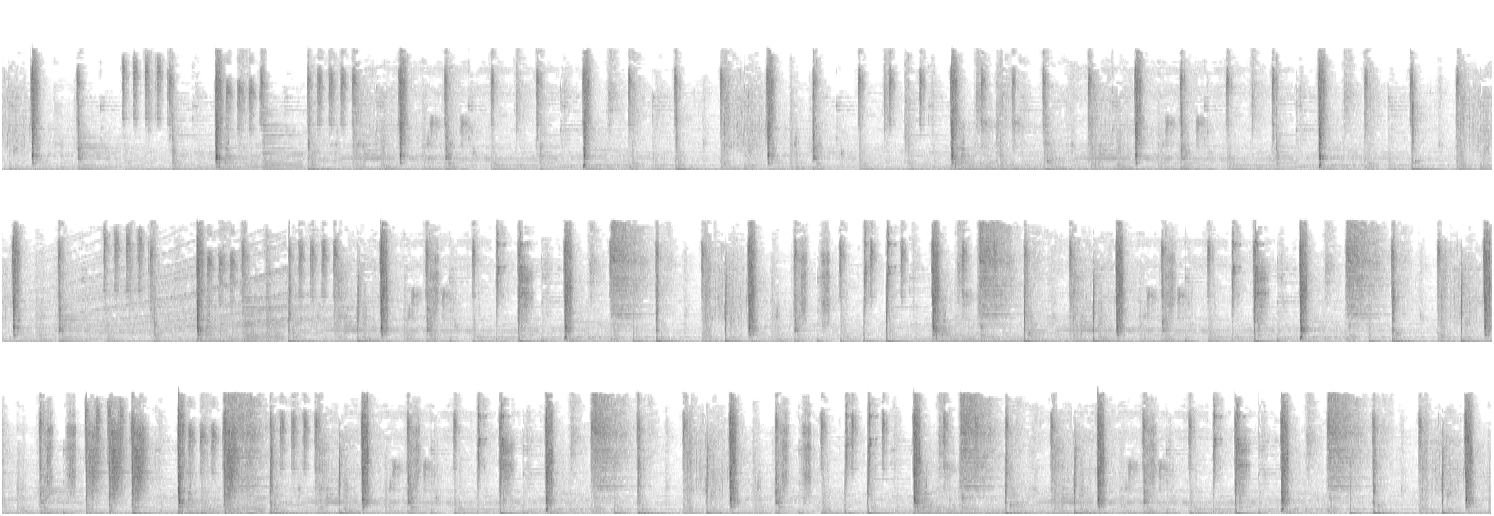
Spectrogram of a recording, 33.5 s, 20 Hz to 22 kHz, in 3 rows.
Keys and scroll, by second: 11.7 Tab, 12.7 KP_3, 14.3 r, 25.4 ctrl+j.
